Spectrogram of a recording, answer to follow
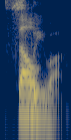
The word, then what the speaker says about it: Sliwa: Silwa. Someone corrected us on the Patreon. We were saying like S-I-L. It's S-L-I. Sliwa.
